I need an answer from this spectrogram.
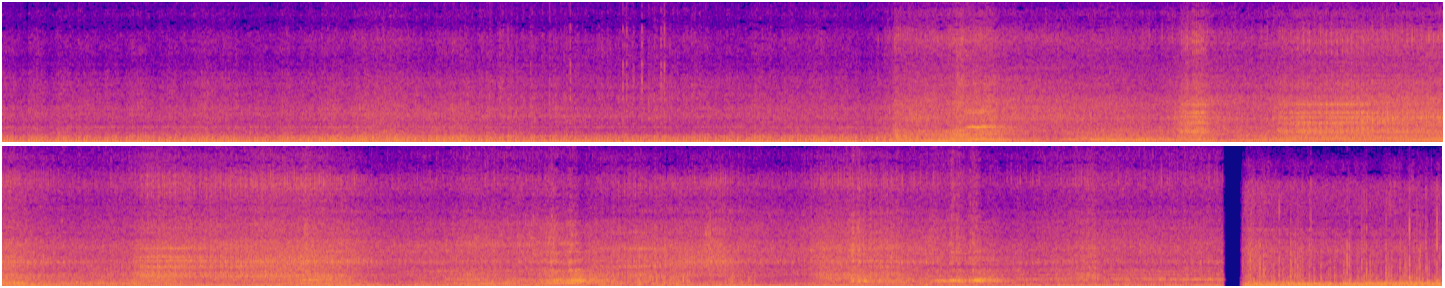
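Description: Suzuki Hayabusa's inline-four engine idling steadily, then revving as the bike pulls away about nine seconds in, its pitch rising and dropping several times as it shifts up through the gears, with wind noise on the helmet-mounted microphone.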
